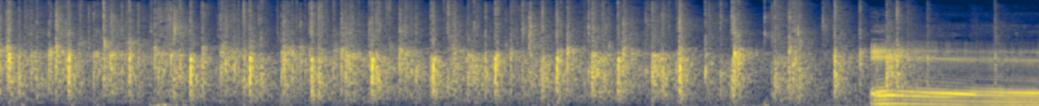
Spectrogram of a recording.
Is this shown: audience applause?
yes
